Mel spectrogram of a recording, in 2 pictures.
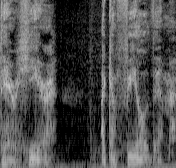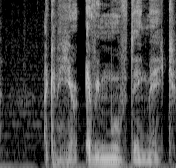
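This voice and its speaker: With clear music in the background, a man does a put-on character voice, very deep and low, at a fairly slow pace. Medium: audio drama. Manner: brash, cold.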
